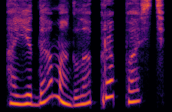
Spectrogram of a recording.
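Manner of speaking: high, slow purring cat voice; a smug little cat savouring her dinner; chatty cat familiar. A narrator's reading. Cat familiar telling princess about dinner, high slow voice. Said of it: "без зазрения совести заявила кошка".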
